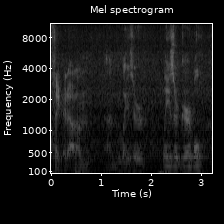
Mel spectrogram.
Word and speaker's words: GRBL: No, I'll figure it out on laser Gerbil. Gerbil. That's what it is. GRBL.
